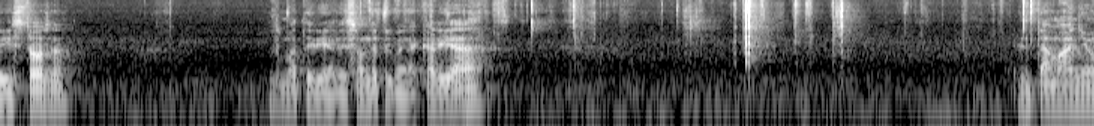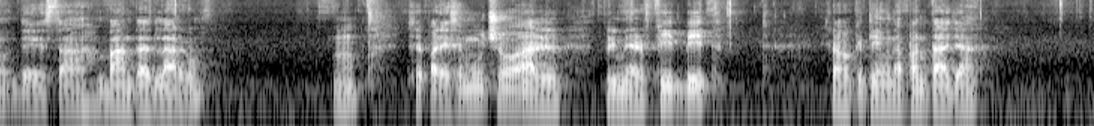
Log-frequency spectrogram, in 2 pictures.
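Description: A plastic watch strap clicks and rubs as it is handled.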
